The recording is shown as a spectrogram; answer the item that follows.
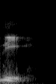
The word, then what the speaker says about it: the: all right the word the word duh if placed it in front of a worker that is a vowel started with a vowel it is pronounced thee so since Ohio is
